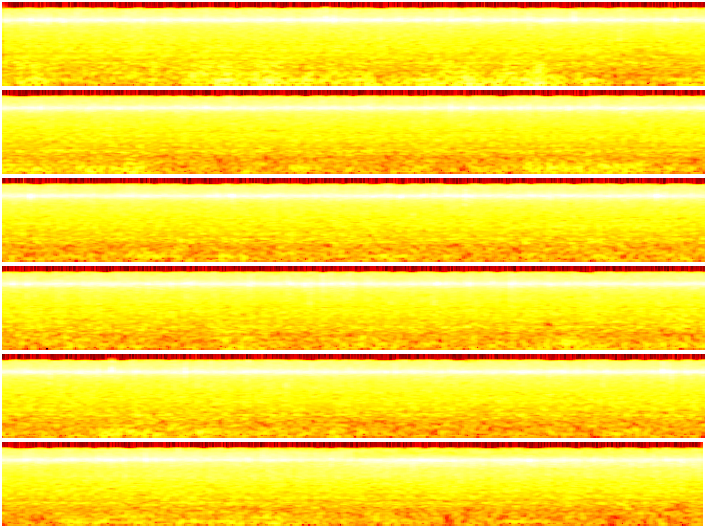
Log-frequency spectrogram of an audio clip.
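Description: Steady rain hiss of a thunderstorm, with a low rumble of distant thunder fading out about four seconds in.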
